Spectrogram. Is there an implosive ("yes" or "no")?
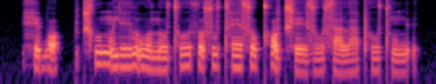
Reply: no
